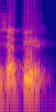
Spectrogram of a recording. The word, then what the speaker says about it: Zabir: Kemudian saya nikah sama Abdurrahman bin Zabir. Di hadis ini bacanya bukan Zubair tapi Zabir.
